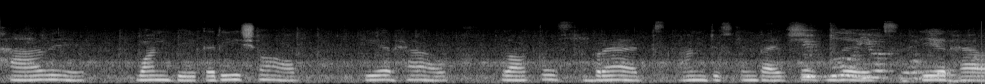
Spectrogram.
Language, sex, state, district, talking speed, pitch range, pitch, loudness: English, female, Andhra Pradesh, Sri Satya Sai, 105 wpm, 190-210 Hz, 200 Hz, -18 LUFS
